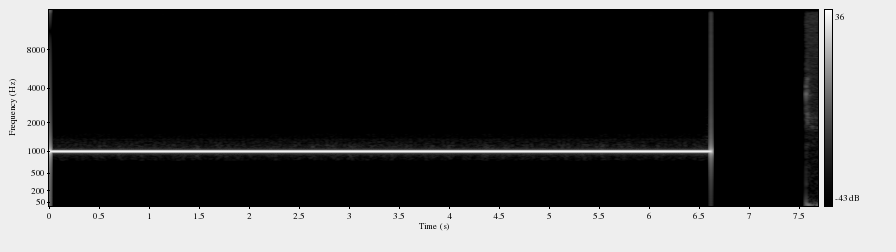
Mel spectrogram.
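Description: A steady, high test tone hums, then stops abruptly.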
